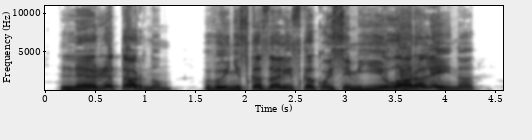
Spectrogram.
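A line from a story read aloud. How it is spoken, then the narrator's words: Cold drawling male voice. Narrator (Russian): Холодно протянул мужской голос со второго ряда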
